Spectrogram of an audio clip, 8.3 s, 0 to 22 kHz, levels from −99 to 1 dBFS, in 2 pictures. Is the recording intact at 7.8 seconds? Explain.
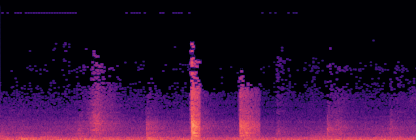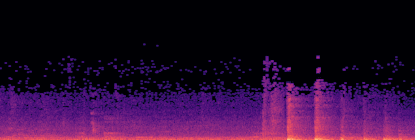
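No. The span from 7.0 to 7.8 s has chunks out of order: one 200 ms chunk was delivered late and plays three chunks after its proper place. Nothing is missing, but the order is scrambled and there are three hard joins, so the moment up to 7.8 s sounds jumbled and garbled.

This moment, like the rest of the clip, also carries low-bitrate audio saved at a high bitrate. The smeared, swirly MP3 artefacts likely come from an earlier encode at around 48 kbit/s. Saving it again at a high bitrate enlarged the file but could not restore the detail the first pass discarded.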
